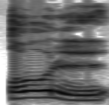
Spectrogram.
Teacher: জিহ্বার গোড়া তার বরাবর উপরের তালুর সঙ্গে লাগাইয়া উচ্চারণ করব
